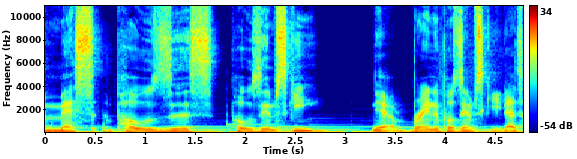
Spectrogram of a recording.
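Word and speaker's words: Podziemski: Brandon posed a mess poses pozimski yeah Brandon pozimski that's how you say his name drive to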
